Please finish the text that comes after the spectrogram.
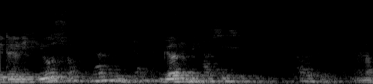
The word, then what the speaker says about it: Gandhi: Entonces, Gandy fue un gran hombre, así se pronuncia, ¿no?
